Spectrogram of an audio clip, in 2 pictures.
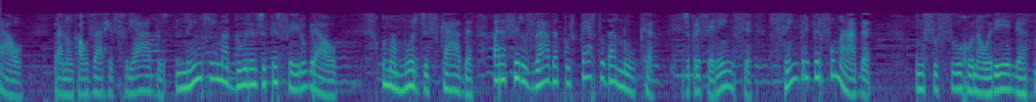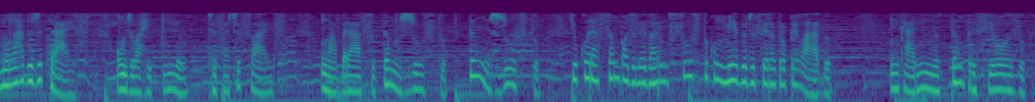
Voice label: TERNURA F; Telemensagens; Românticas

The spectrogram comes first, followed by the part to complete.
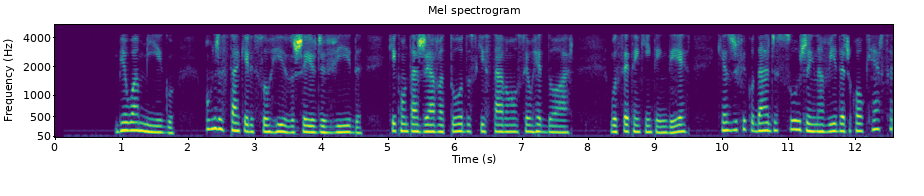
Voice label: Otimismo Amigi Feminino; Telemensagens 2017

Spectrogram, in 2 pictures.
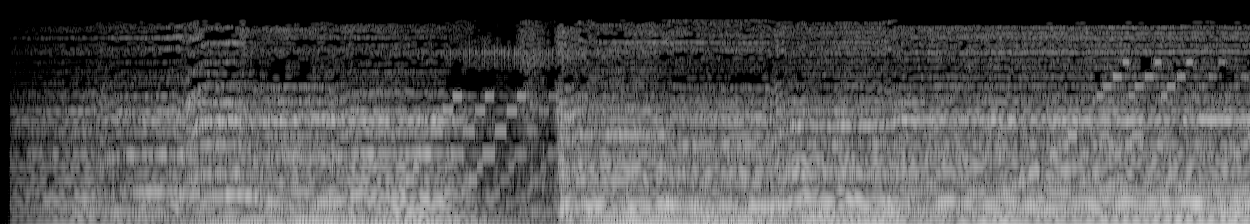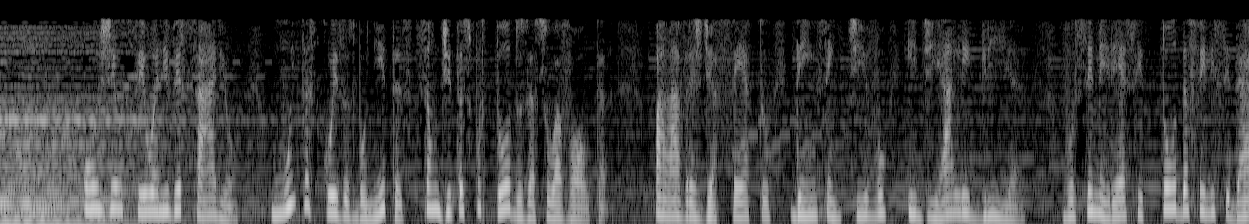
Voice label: NEUTRO (F); Aniversários; Aniversários diversos; fem

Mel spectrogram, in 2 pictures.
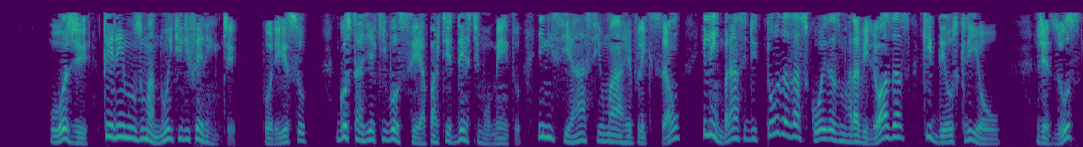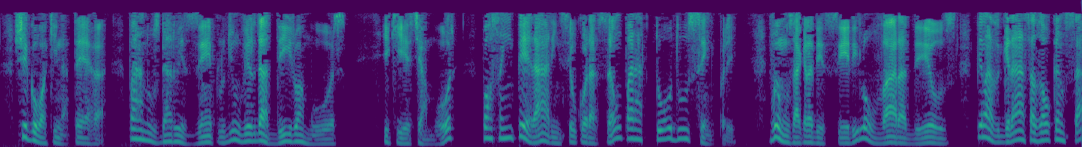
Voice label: NATAL ANO NOVO IRMA, masc; Telemensagens 2017

